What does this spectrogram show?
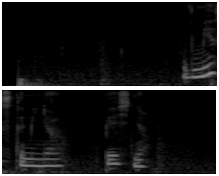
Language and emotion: Russian, sad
